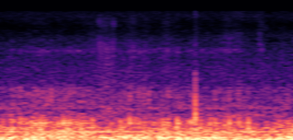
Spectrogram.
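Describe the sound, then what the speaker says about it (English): A cat purrs steadily and softly throughout, a continuous low rumble with no talking over it. "Purrs in mouth."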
